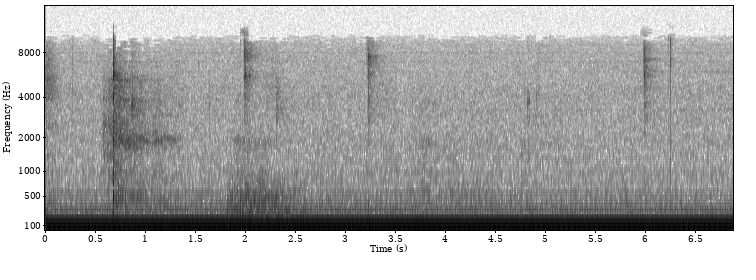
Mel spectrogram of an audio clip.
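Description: A computer mouse clicks a few times, sharp isolated ticks spaced irregularly over a low steady hum, faint and close, with no talking.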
